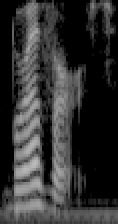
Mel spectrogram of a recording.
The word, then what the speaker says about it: Brovers: It's Joe Brown and the Brovers, spelled with two V's, V as in Victor, Brovers, like a three-year-old would say it, you know, Brovers.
